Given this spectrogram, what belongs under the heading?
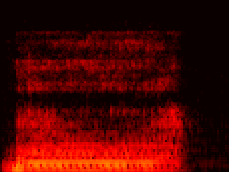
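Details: Sleeping American bulldog snoring loudly, like a human: one long, deep, rumbling snore.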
